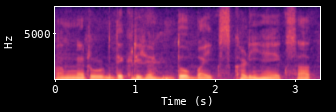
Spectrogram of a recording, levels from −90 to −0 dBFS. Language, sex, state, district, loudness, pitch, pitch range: Hindi, male, Uttar Pradesh, Lucknow, -17 LUFS, 100 Hz, 95-110 Hz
